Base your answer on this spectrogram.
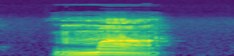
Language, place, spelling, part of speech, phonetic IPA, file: Occitan, Béarn, man, noun, [ma], LL-Q14185 (oci)-man.wav
- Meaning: hand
